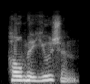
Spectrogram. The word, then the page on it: homousian: Indian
